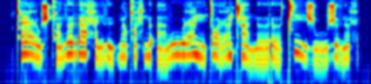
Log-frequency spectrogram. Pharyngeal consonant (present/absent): present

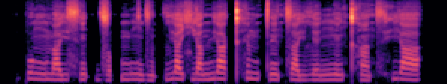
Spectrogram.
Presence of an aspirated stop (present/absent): present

